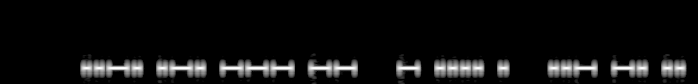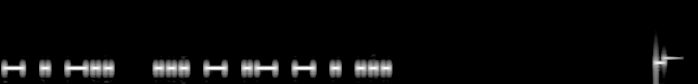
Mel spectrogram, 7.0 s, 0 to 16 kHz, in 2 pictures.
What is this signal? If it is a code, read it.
Morse code, heard as a keyed tone, about 38 wpm, 700 Hz. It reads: FROM THE UNITED STATES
